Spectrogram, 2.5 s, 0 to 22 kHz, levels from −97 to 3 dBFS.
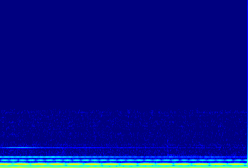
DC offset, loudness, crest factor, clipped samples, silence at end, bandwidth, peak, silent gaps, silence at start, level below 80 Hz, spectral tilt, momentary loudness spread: under 0.1%; -34 LUFS; 10 dB; under 0.1%; 0 s; 2.9 kHz; -24 dBFS; none; 0 s; -56 dBFS; -10.5 dB/octave; 3 LU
